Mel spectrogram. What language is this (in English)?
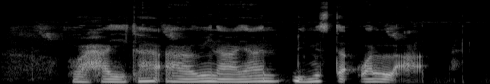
Somali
